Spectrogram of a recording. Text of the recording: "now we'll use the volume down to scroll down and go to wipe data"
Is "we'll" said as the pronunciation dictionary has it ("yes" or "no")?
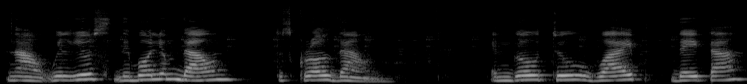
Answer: yes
